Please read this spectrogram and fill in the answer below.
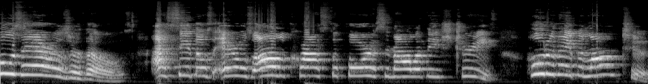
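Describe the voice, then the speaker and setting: A woman's squeaky put-on character voice at an extremely high pitch, moderate in pace with hardly any pauses. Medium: cartoon. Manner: proud, questioning.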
